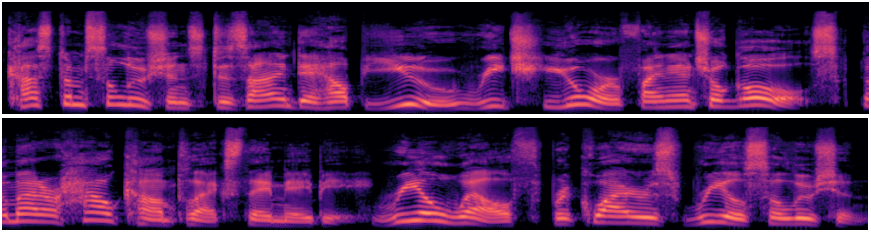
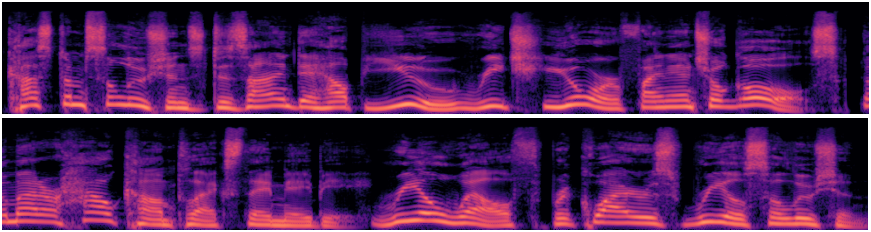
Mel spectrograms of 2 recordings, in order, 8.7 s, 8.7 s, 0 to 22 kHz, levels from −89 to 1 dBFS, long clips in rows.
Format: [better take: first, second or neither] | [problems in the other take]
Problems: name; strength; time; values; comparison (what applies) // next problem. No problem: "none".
second | thin; somewhat; fading below 250 Hz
